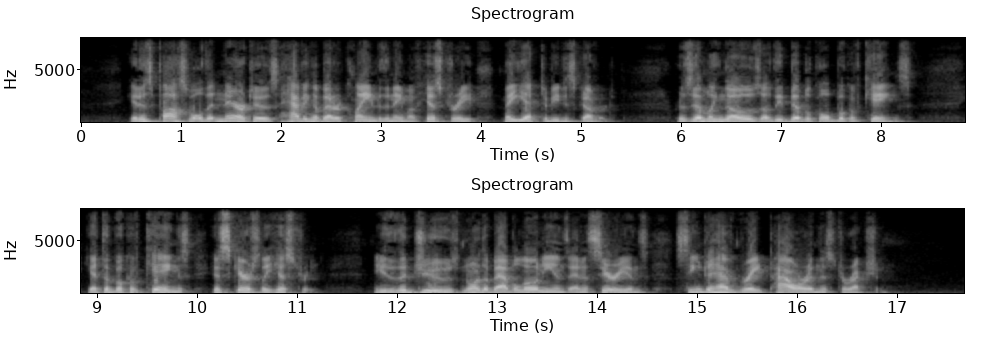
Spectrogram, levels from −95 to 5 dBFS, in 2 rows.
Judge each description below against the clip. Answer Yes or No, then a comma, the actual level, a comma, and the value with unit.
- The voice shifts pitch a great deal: Yes, wide, 5.9 semitones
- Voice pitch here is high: No, low, 130 Hz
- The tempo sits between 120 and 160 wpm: No, average, 175 wpm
